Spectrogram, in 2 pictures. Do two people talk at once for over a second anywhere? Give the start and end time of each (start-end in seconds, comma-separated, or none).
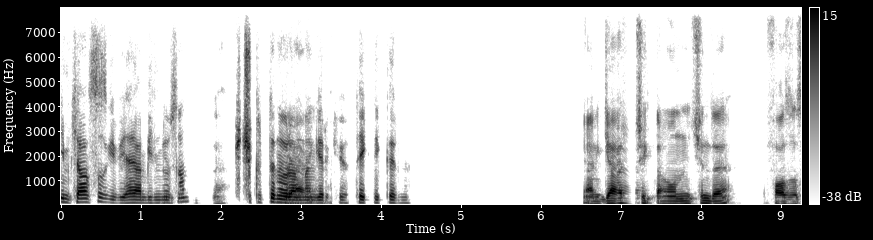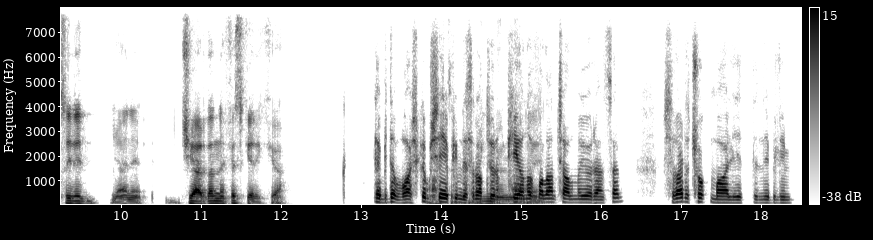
13.8-15.3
